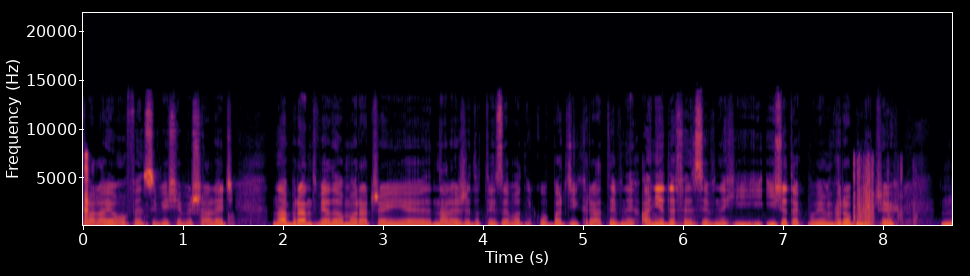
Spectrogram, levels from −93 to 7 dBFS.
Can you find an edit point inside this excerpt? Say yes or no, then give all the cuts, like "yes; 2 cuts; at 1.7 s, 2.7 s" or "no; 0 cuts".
yes; 2 cuts; at 5.5 s, 6.8 s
